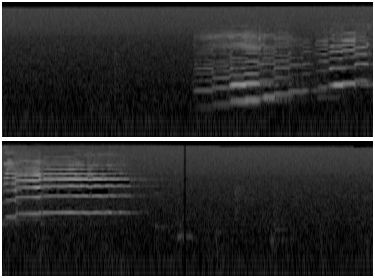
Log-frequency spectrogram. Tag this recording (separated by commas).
Music, Musical instrument, Violin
